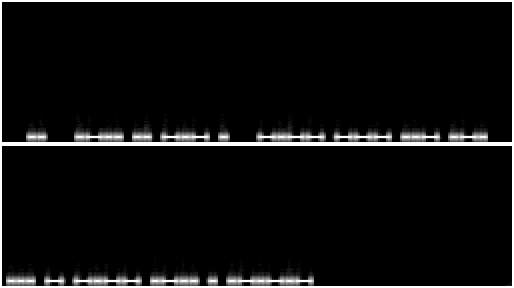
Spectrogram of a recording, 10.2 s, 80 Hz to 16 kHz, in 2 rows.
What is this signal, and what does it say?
Morse code, heard as a keyed tone, about 25 wpm, 700 Hz. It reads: I LIKE YOUR STYLE.
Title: Sentences from Top 1000 Words - Review Part 5 - 25wpm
